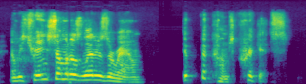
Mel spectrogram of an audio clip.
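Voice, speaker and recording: A man speaks with very wide pitch swings. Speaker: parenting coach. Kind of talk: lecture.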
